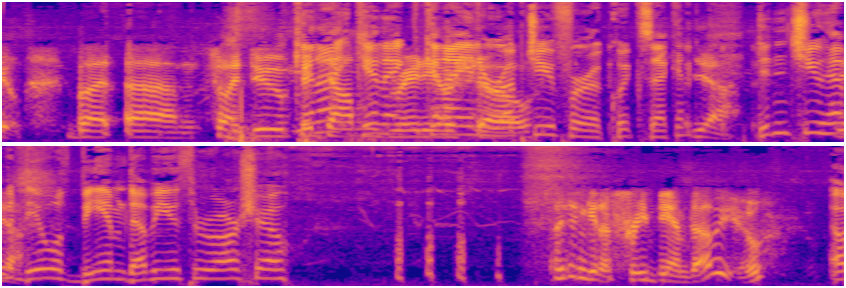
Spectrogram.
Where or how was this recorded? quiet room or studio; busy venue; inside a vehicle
busy venue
